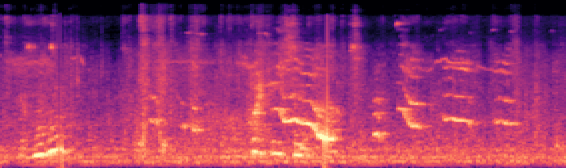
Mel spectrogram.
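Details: Five-week-old Brittany puppies playing at a training kennel, giving faint high whimpers and short squeals that slide up and down, scattered across several seconds, with soft indoor background noise and a little speech.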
